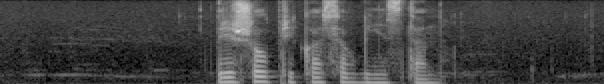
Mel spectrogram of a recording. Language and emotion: Russian, neutral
